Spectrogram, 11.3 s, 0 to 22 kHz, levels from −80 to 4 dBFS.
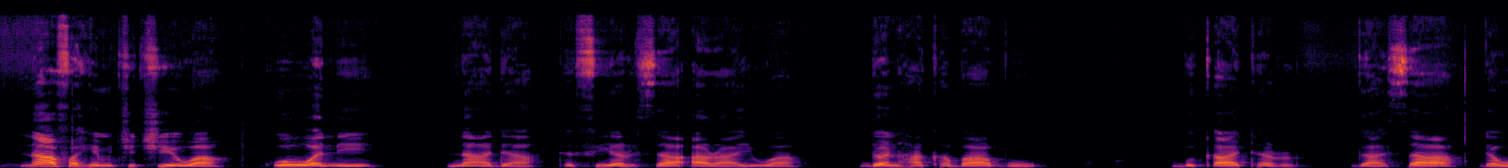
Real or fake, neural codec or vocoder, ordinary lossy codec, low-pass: fake; vocoder, 48 kHz, 128 mel bands, Vocos; none; none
